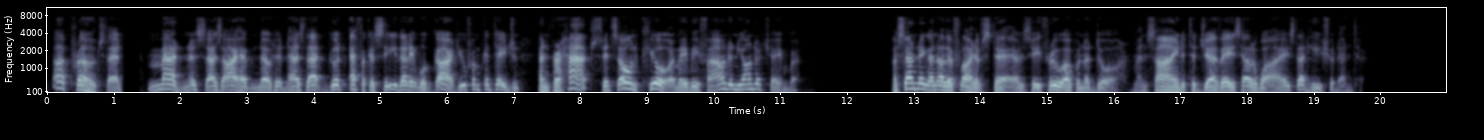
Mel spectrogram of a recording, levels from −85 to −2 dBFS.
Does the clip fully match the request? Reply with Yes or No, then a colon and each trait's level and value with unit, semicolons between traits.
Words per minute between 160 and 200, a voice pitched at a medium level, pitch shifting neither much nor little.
No: slow, 135 wpm; medium, 150 Hz; average, 4.8 semitones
